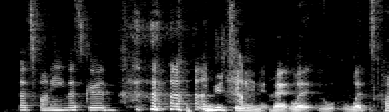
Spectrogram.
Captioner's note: laughs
